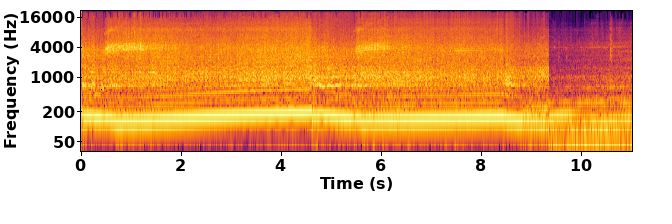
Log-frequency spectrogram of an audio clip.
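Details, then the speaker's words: Porsche 924 Turbo under full throttle with the newly welded-on muffler: deep, loud blare climbing with revs, still harsh and louder than the owner wanted, because the catalytic converter is hollowed out. "louder than I really wanted it to be. I was hoping to kind of tone"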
